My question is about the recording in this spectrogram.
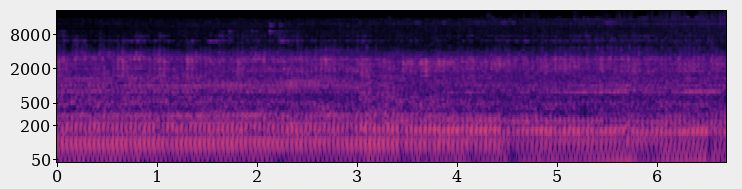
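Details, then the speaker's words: Harbor Freight Predator generator running outside just after an oil change with ZDDP oil and a magnetic drain plug: steady low drone with an even fast pulse, no knocks or misses. Normal running. "Everything looks good and sounds good. So we'll let that run for a couple of minutes."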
